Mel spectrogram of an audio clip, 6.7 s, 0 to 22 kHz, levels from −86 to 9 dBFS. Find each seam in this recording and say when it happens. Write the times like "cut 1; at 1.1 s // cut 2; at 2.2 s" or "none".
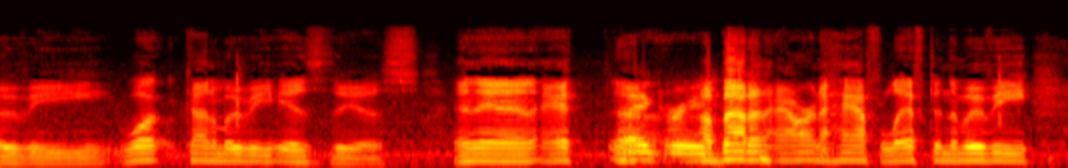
cut 1; at 2.7 s // cut 2; at 4.8 s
